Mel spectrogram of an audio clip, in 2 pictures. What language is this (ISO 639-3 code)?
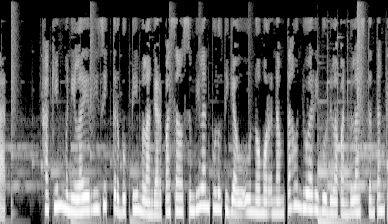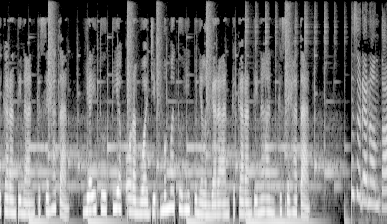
ind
